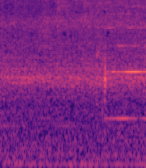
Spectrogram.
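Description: Argo Bromo Anggrek train standing briefly at Bojonegoro station, a steady low rumble with a faint sustained tonal hum, close and even, with no voices.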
